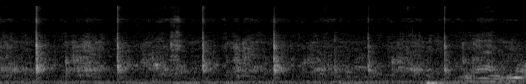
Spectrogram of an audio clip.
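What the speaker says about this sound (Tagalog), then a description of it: "Halo lang na halo hanggang hindi sa dumikit sa ilalim." A spoon stirs a thick cornstarch pandan jelly mixture in a pot, scraping and clinking against the metal in regular strokes about once a second, with faint speech in the background.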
